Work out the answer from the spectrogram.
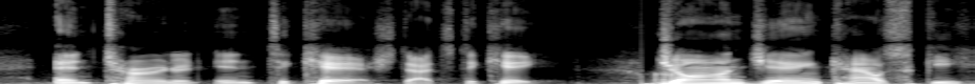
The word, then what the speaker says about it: Jankowski: John Jankowski, right? That's how I pronounced it?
